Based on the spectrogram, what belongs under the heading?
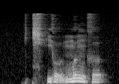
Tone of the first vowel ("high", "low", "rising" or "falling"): low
